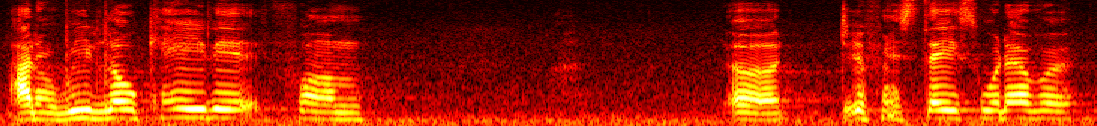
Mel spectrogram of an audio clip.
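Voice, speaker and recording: A man in his twenties giving a candid sit-down interview, earnest and halting, often repeating himself as he restarts. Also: high voice, fairly even intonation, highs cut off, a little hiss or hum. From Midwestern US. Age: 20s. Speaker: guest artist.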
